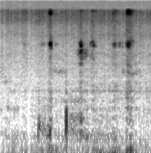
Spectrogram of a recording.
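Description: Near silence, with only very faint scratches of a marker writing on a whiteboard.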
